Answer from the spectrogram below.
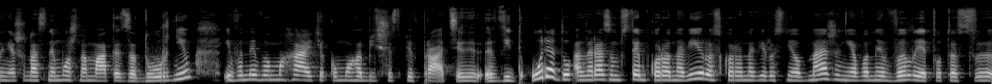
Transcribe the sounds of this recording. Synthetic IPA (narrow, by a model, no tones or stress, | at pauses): enʲːɐʃt͡ʃɔnɑsnɛmɔʒnɐmɑt̪ɪzɐd̪urnʲiwiʋɔnɪʋɪmɐɦɑjʊtʲjɐkʊmɔɦɐbʲilʲʃɛsʲpʲiwpɾʔɑ̰t͡sʲiʋʲid̪uɾʲɐd̪ʊɐ̰lˠɛɾɑzɔmst̪ɪmkɔɾɔnɐʋʲiɾʊskɔɾɔnɐʋʲiɾʊsʲnʲiɔb̚mɛʒenʲːɐʋɔnɪʋelˠɪt̪ut̪ɐs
